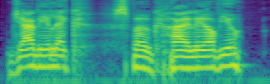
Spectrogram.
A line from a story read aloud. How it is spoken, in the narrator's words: he muttered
